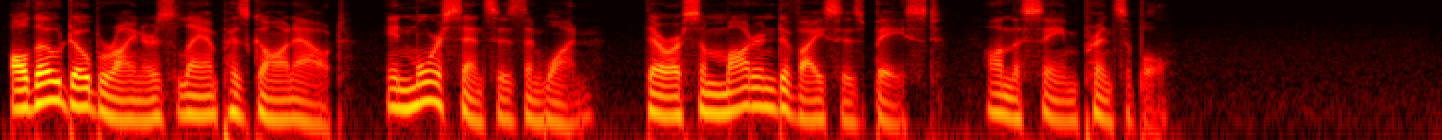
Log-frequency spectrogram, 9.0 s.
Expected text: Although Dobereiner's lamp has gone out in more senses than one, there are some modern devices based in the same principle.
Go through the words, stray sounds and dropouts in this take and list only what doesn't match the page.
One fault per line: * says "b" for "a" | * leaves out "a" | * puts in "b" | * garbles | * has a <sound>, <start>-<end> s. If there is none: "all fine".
* says "on" for "in"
